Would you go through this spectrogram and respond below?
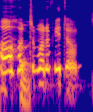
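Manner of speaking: mock-dramatic, high, theatrical wailing lament.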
